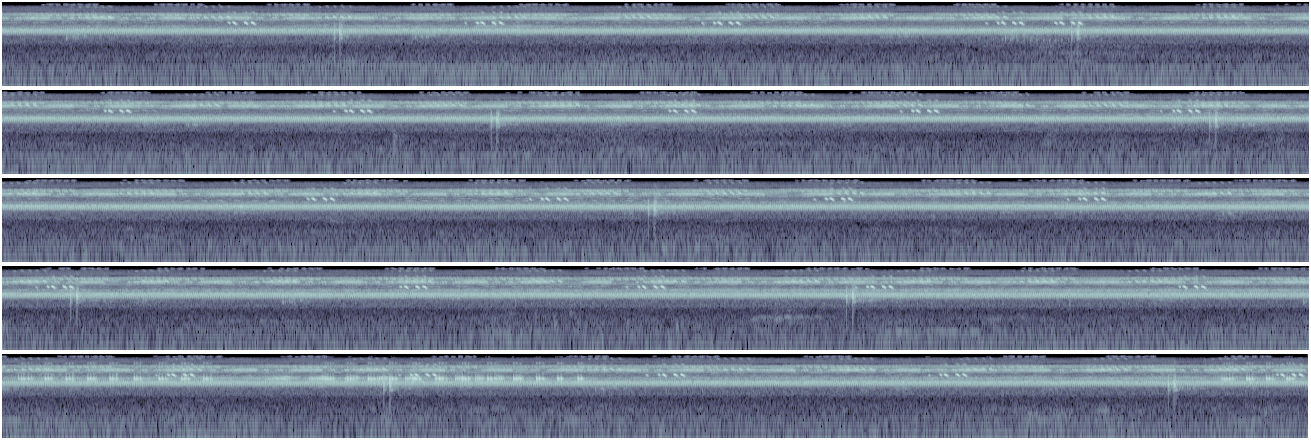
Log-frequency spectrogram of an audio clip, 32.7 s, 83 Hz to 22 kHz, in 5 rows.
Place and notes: Koforidua, Ghana - Suburban Ghana Soundscapes 1
A part of field recordings for soundscape ecology research and exhibition.
Rhythms and variations of vocal intensities of species in sound.
Recording format AB with Rode M5 MP into ZOOM F4.
Date: 19.04.2022.
Time: Between 10 and 12 PM.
